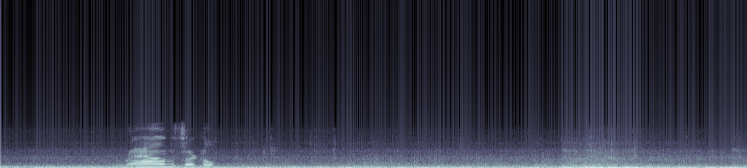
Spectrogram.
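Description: A car engine hums with a low road rumble while driving.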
